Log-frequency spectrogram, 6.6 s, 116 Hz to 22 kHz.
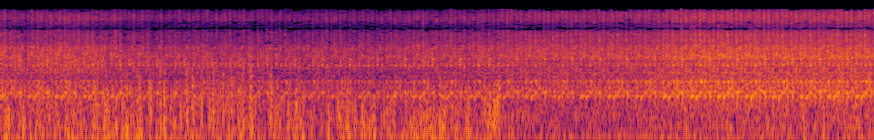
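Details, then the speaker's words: Hino FM 1J 500 truck, J08C/J08E diesel idling: rough shaky churn with airy fan rush; vibration (worse when accelerating) from a bent, wobbling crankshaft pulley and bent fan. "और दूसरा जो है इसका पंखा भी टेढ़ा चल रहा है पंख वीडियो में शायद आपको वजह नजर ना ए सका हो मगर इसका पंखा भी टेढ़ा है पंख की वजह से भी ये वाइब्रेशन करेंगे"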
